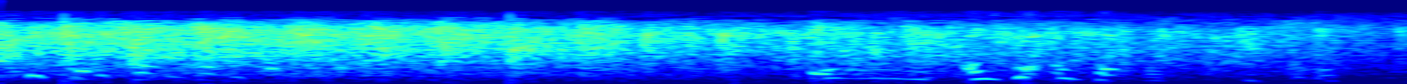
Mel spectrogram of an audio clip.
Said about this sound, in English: We definitely got to give a round of applause to you, man.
